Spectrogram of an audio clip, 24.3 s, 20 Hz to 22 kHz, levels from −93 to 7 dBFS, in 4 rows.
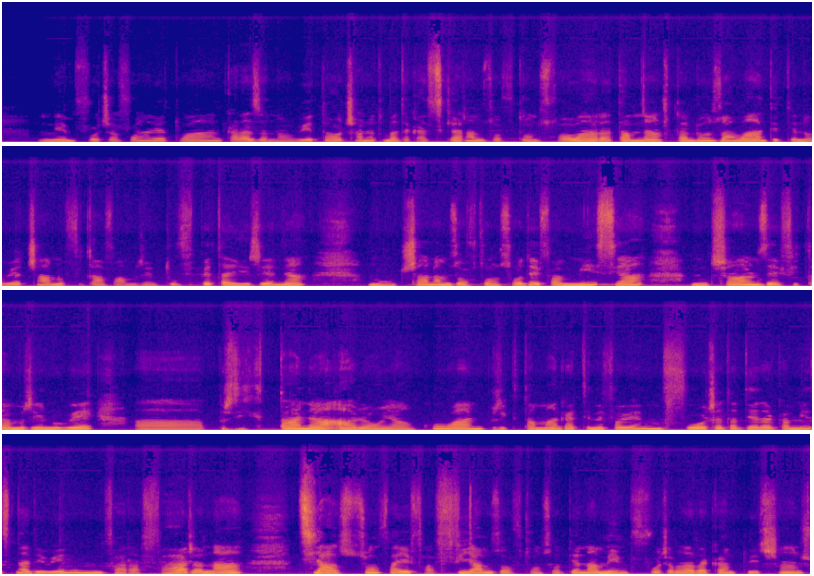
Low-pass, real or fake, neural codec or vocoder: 19.8 kHz; real; none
